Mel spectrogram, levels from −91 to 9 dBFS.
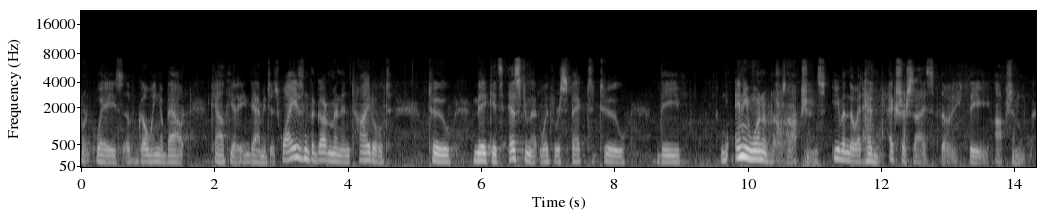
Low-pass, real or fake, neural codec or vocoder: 7.2 kHz; fake; codec, 16 kHz, 4 kbps, X-Codec, HuBERT features, trained on LibriSpeech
